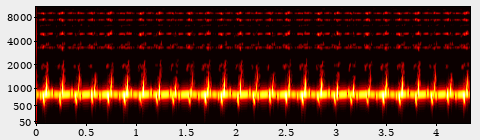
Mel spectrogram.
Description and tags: nice ovni
It's an all synthetized sound created on audacity.I wanted to recreat the sound of an ovni, but not one that makes people scared : like there is only one alien in this OVNI but it seems pretty nice.
I started by created a new audiotrack, then I generated Chirps and keeping the default values. Then I duplicated the track and made a stereo track of both.
I add WahWah effect on the track, changing and modulate the different default values (for example, highest dept and a lot of resonance).
After, I add phaser affect on the whole track to make the sound a little bit more spacial. Then I normalized the track.
Last, I raised the speed twice by 2.
Then I Saved and export my sound.
D'après moi c'est un son répété formant un groupe tonique, au timbre harmonique acide,au grain lisse et dynamique.
ovni, alien, ufo, spaceship, sci-fi, space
